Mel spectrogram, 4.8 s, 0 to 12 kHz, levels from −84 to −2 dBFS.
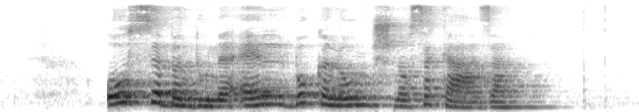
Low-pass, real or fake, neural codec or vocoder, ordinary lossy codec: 9.9 kHz; real; none; AAC, 64 kbps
